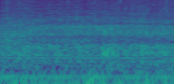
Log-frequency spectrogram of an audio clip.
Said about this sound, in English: These are the sounds of small creeks and rivers, no voice, no talking.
